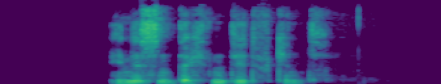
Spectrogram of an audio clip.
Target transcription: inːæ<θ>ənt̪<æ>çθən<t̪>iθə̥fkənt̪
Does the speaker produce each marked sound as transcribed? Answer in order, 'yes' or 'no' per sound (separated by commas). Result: no, yes, yes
